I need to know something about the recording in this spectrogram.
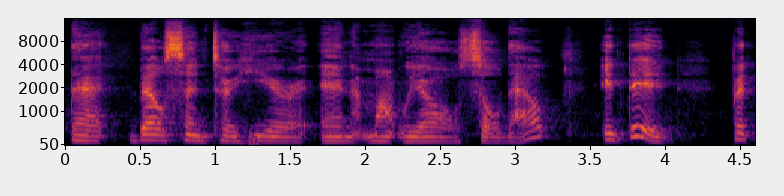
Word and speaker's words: Montreal: was a sellout crowd in Montreal, which is how we pronounce it for those of us here in Quebec. Okay, you say Montreal, it's Montreal.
